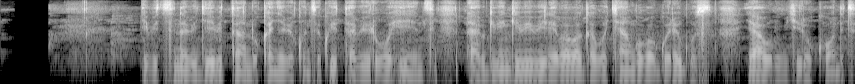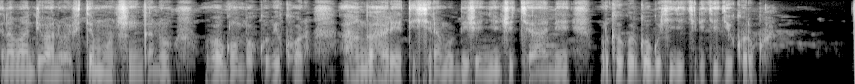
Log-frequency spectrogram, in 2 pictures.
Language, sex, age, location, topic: Kinyarwanda, male, 25-35, Huye, agriculture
